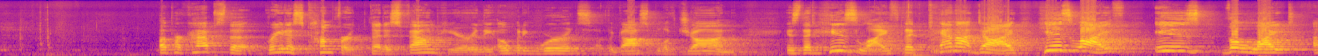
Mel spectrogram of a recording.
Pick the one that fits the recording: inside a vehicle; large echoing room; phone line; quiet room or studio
large echoing room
